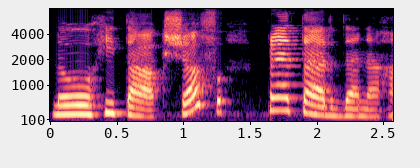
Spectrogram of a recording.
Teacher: ಕ್ಷ ಮುಂದೆ ವಿಸರ್ಗ ವಿಸರ್ಗದ ಮುಂದೆ ಪ ಅದಕ್ಕೆ ಅರ್ಧ ಪ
